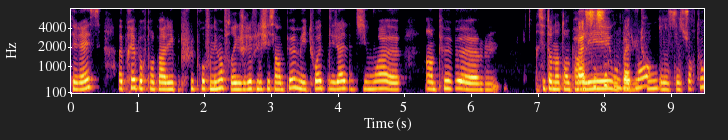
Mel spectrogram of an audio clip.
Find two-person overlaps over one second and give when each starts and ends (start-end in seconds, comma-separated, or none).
7.6-8.8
